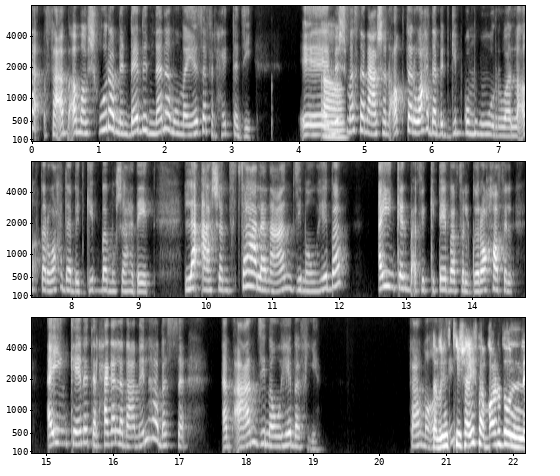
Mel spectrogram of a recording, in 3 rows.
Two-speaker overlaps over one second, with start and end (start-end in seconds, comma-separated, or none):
none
